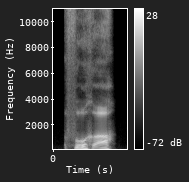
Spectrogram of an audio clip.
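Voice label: "fu2 he2", Mandarin Chinese; HSK4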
